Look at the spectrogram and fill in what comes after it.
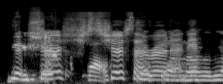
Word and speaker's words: Saoirse Ronan: Saoirse Ronan? – Saoirse Ronan.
